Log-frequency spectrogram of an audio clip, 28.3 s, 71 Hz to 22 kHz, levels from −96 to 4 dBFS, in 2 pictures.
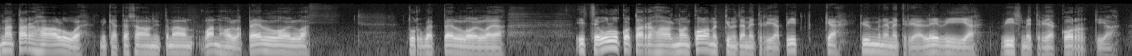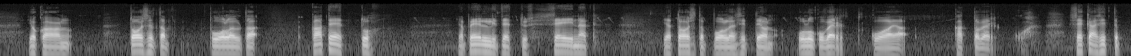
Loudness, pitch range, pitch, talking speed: -21 LUFS, 95-115 Hz, 105 Hz, 90 wpm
